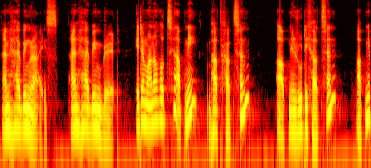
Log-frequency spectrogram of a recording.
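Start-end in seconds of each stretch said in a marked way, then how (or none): 0.0-2.4 slow model sentence. Shown as a demonstration. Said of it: "advance ইংলিশে আপনি এইটা বলতে পারেন".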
